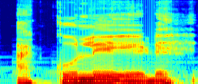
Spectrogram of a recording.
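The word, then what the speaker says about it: accolade: ভিডিওরে আমি কিছু গুরুত্বপূর্ণ ইংরেজি শব্দের অর্থ ও উচ্চারণ বিষয়রে আলোচনা করিবা আকুলেড এ সি ও এল এ ডি ই আকোলেড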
